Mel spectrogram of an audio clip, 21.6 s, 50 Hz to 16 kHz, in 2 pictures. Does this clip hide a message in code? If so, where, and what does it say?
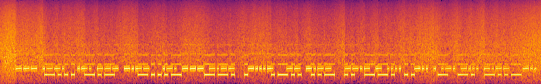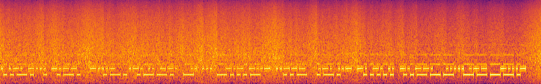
Yes: Morse code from 0.3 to 21.4 s, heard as two keyed tones, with radio static and a narrow filter. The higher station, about 31 wpm, 730 Hz: OP ROY ROY <BT> MY QTH DERBY DERBY <BT> RIG IS KX2 RUNNING 5W <BT>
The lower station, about 18 wpm, 460 Hz: BK <BT> GE LUIGI TNX FER RPT <BT> UR 529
